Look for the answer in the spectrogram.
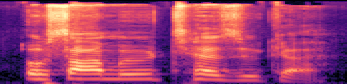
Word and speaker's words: Osamu Tezuka: Osamu Tezuka.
